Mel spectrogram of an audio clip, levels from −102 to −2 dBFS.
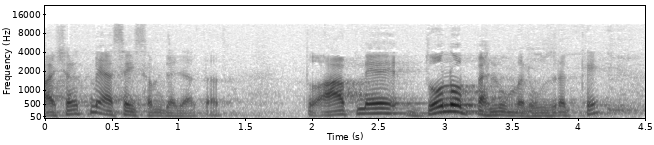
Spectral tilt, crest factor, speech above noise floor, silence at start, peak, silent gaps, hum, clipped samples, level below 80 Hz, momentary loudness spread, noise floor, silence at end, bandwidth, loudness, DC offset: -8.5 dB/octave; 22 dB; 33 dB; 0 s; -6 dBFS; none; none; under 0.1%; -64 dBFS; 20 LU; -59 dBFS; 0.1 s; 10 kHz; -26 LUFS; under 0.1%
